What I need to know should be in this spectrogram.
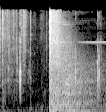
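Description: A stun grenade goes off with a loud, sharp bang.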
